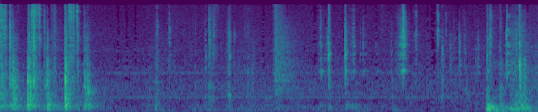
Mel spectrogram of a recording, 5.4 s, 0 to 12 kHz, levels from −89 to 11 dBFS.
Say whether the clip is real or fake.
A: real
